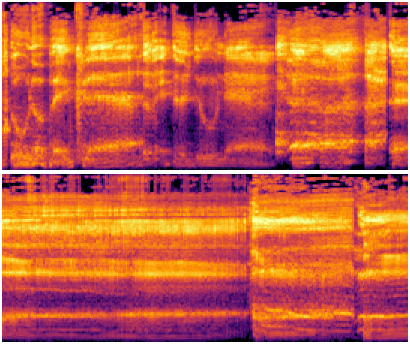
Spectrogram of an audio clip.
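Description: A run of loud, drawn-out burps from several people, some lasting several seconds, with brief talk between them.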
